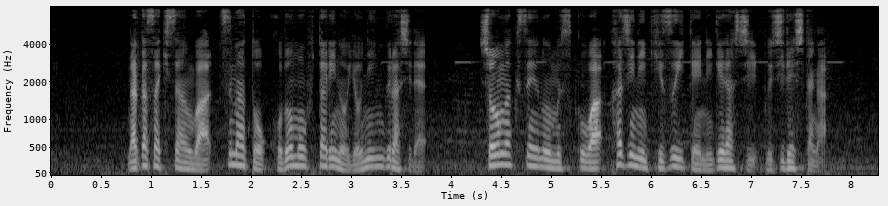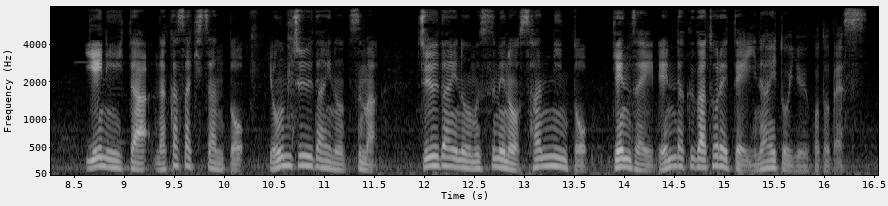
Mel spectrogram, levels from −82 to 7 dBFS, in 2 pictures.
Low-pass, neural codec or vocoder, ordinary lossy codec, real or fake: none; none; none; real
